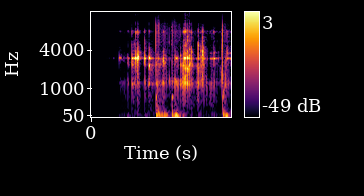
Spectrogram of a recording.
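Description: ice clinking

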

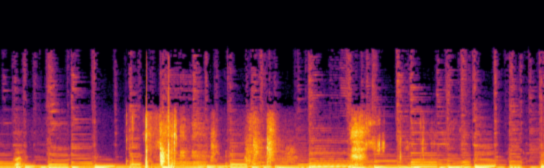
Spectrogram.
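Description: dog barking

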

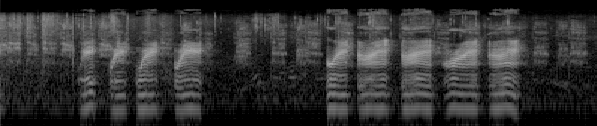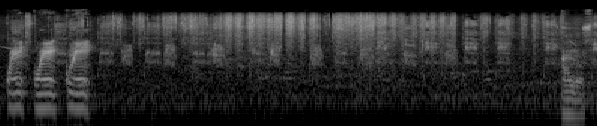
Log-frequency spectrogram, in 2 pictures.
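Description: ducklings quacking

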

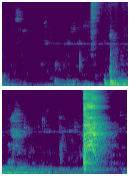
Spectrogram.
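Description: coughing

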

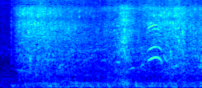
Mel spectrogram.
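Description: ocean waves

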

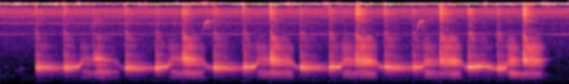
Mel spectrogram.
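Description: frogs croaking

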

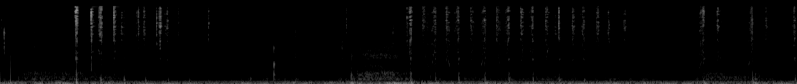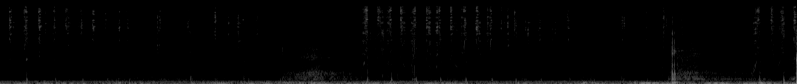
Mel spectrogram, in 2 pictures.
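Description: scissors cutting hair

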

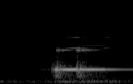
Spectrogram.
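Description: doorbell ringing

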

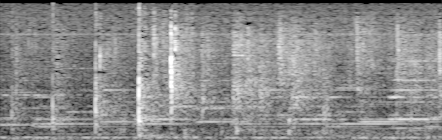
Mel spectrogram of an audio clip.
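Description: running footsteps

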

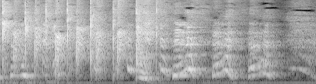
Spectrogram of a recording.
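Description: hand clapping

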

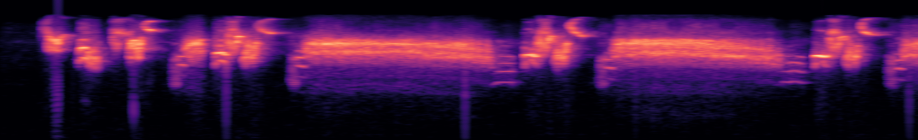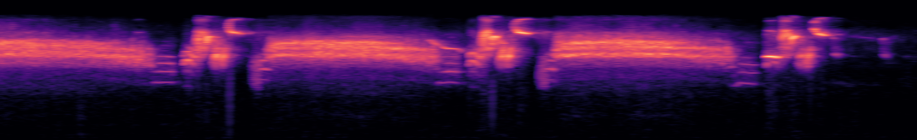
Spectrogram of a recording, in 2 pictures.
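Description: pipit (cachirla) singing loudly

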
